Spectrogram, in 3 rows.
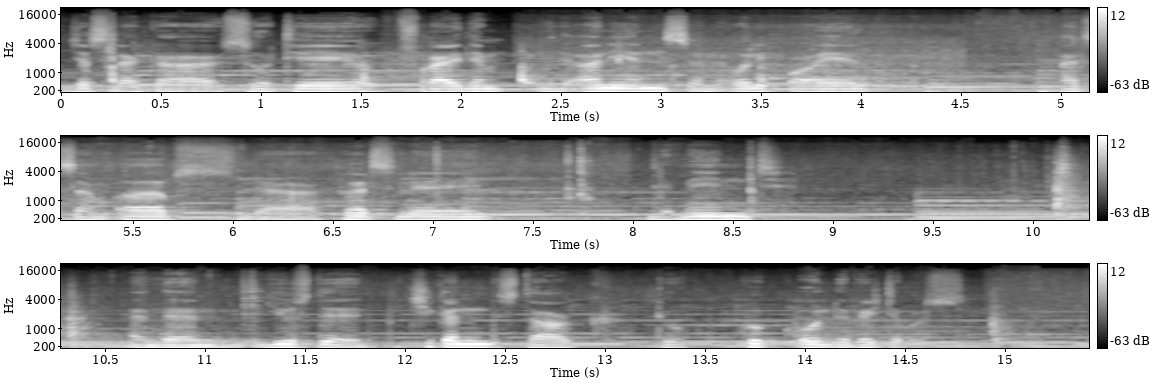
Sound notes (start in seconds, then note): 9.3 gentle music; 9.3 pan frying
